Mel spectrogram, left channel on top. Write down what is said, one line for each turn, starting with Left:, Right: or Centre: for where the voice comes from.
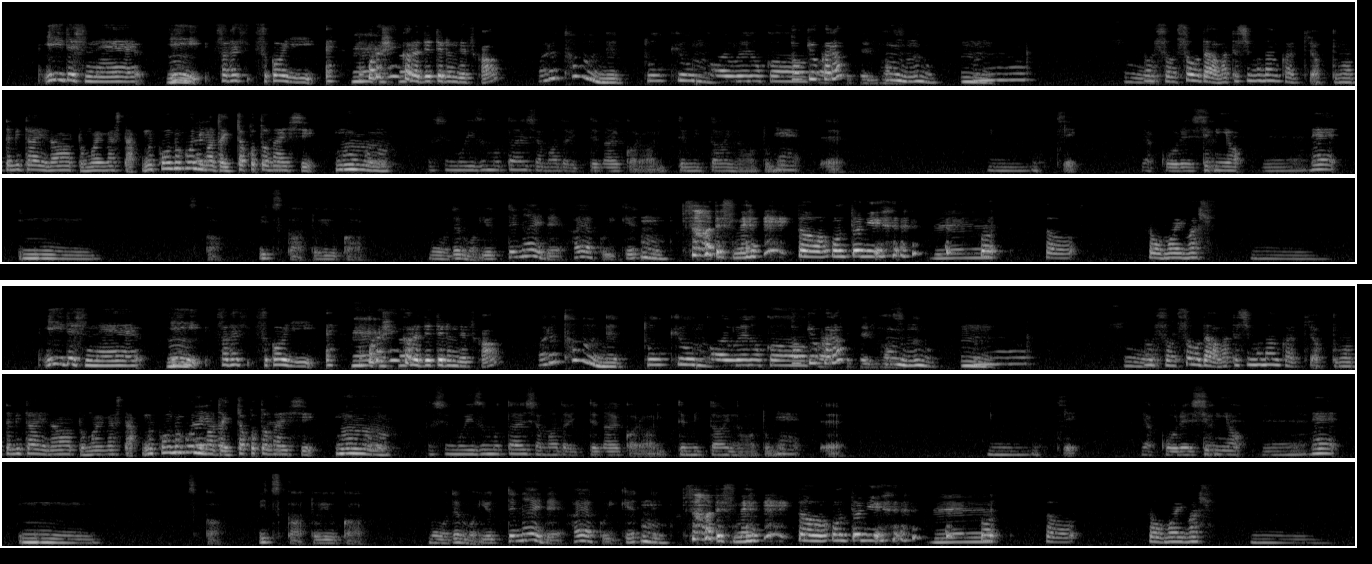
Left: いいですね。
Right: うん。
Left: いい。それ、すごいいい。え、
Right: ね、
Left: そこら辺から出てるんですか
Right: 優あれ多分ね、東京か上野かから出てるはずだ。
Left: うん。東京からうんうん。
Right: うん。
Left: うーん。
Right: そう。
Left: そうそう、そうだ。私もなんかちょっと乗ってみたいなと思いました。向こうの方にまだ行ったことないし。
Right: 気になりますよね。
Left: うん。
Right: うん。私も出雲大社まだ行ってないから行ってみたいなと思ってて。
Left: ね
Right: うん。
Left: こっち行っ
Right: 夜行列車ね。
Left: てみよ
Right: ね。
Left: う。ねい
Right: うん。いつか、いつかというか、もうでも言ってないで早く行けって感じだ
Left: うん。そうですね。<laughs> そう、本当に <laughs>
Right: ね。
Left: こ、<laughs> そう、そう思います。
Right: うん。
